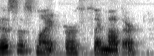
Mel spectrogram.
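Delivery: ordinary talk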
